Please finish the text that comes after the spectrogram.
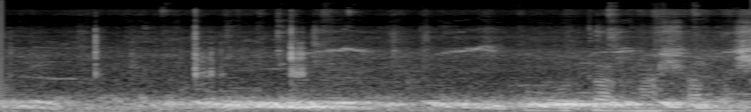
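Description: Close, steady cooing from a young light-coloured male racing pigeon of a pedigree line, repeated low rolling phrases lasting several seconds, with light taps and faint chirps mixed in.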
